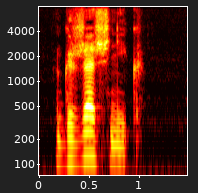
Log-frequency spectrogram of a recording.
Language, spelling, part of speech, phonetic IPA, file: Polish, grzesznik, noun, [ˈɡʒɛʃʲɲik], Pl-grzesznik.ogg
